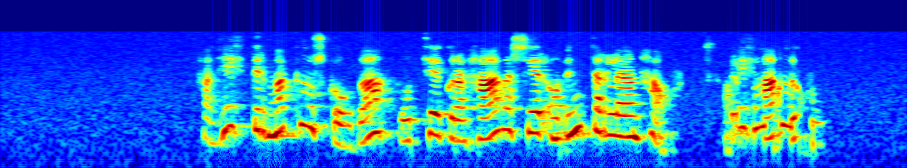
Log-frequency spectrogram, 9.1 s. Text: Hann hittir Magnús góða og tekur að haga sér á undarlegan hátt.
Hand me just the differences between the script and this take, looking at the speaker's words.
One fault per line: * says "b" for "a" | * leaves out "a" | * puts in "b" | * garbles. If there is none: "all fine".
* garbles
